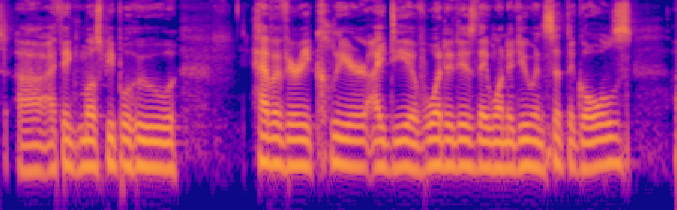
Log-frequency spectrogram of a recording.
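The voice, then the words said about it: Hoarse, strained voice. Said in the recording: “as you kind of can hear, I'm still losing my voice a little bit from all the yelling”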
